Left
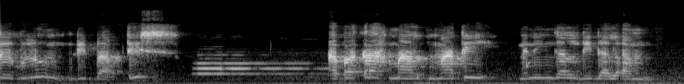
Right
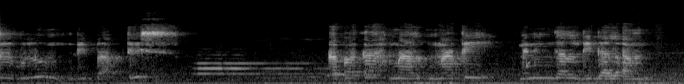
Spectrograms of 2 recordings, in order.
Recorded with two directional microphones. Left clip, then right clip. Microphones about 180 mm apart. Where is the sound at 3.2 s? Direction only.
45° left (ahead or behind).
